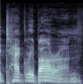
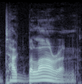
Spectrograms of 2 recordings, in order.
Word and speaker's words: Tagbilaran: I say Tagliban. I say Tagliban right through this video. It's actually Tag Balaran.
